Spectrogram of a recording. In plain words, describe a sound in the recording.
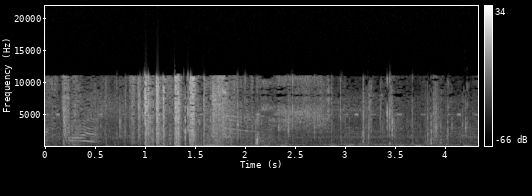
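Gunshots crack in short rapid bursts.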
